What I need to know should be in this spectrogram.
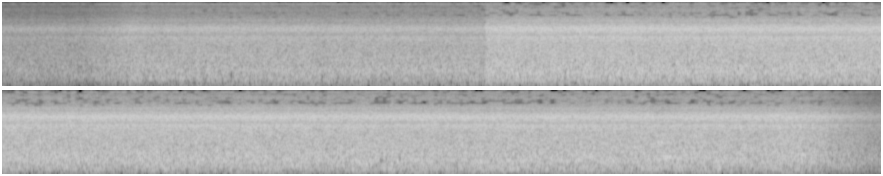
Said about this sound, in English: We could now hear the thunder of water up ahead. Could this be the lost waterfall?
